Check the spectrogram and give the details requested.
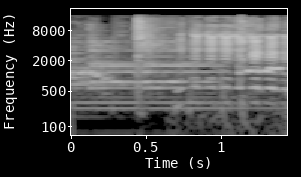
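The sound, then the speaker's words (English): A goat bleats loudly, one long quavering, wavering cry that fills the short moment with no other sounds around it. “Ooh, Servo wanted a goat for the road.”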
